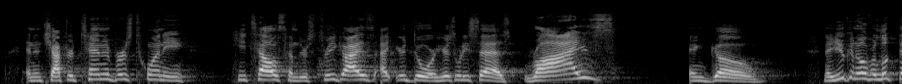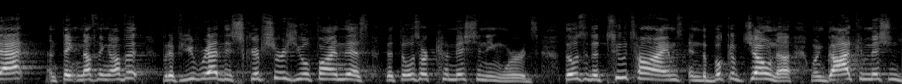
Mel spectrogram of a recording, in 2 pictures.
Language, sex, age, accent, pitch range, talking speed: English, male, 40-59, American, 190-250 Hz, 200 wpm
